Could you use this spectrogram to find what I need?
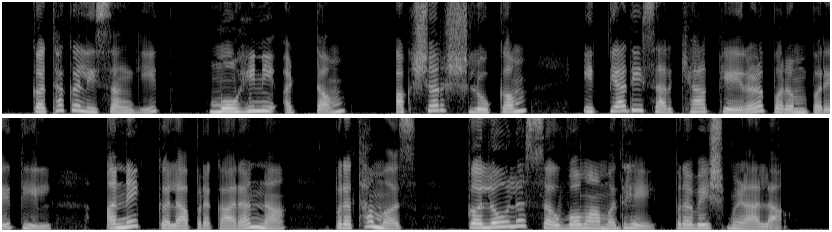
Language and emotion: Marathi, neutral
